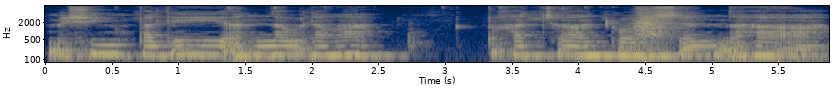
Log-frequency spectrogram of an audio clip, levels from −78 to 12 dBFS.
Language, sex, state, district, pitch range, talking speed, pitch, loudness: Mizo, female, Mizoram, Aizawl, 145-155 Hz, 110 wpm, 150 Hz, -18 LUFS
